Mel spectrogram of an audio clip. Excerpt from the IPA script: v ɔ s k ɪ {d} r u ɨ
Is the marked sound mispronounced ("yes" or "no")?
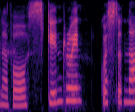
yes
